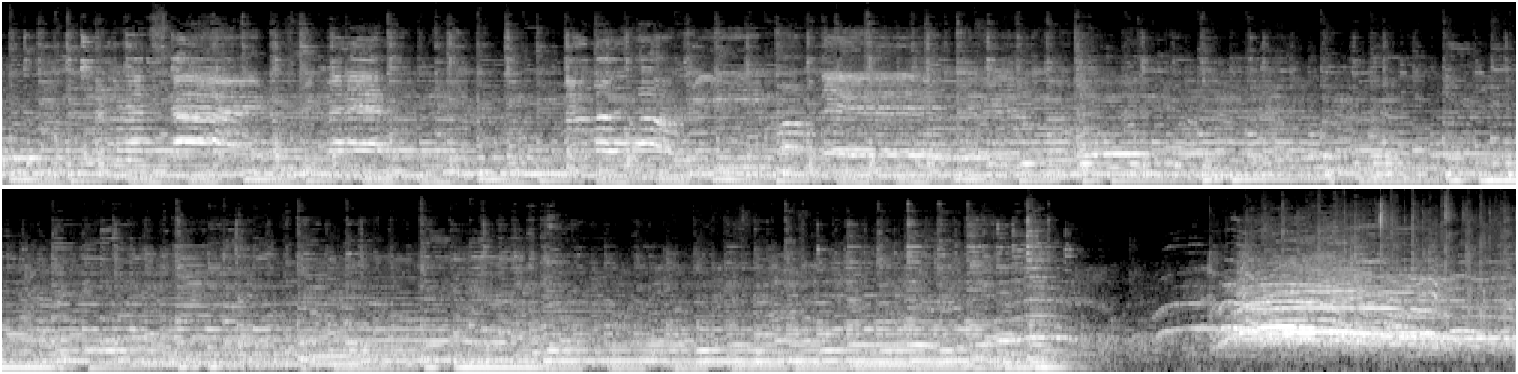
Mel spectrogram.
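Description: Live acoustic bluegrass band (banjo, fiddle, upright bass, acoustic guitar and mandolin) playing, the tune stopping about twenty-two seconds in. Loud voices follow right after it ends.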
